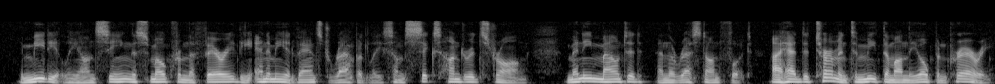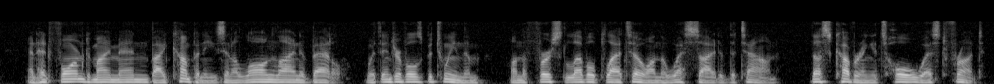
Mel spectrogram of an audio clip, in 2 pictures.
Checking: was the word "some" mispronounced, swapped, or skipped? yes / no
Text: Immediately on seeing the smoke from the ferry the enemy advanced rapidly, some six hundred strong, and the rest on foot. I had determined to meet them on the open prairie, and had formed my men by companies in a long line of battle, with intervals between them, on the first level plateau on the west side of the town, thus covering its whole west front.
no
